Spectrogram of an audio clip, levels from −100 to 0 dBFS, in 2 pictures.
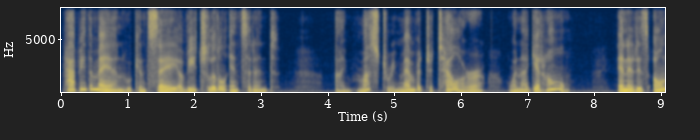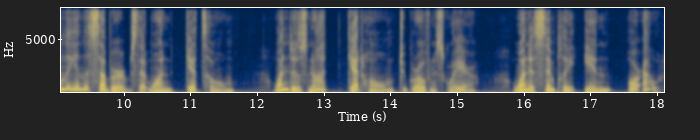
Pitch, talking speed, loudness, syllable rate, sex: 200 Hz, 150 wpm, -18 LUFS, 4.3 syllables/s, female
